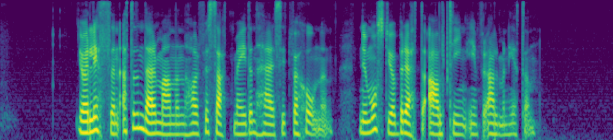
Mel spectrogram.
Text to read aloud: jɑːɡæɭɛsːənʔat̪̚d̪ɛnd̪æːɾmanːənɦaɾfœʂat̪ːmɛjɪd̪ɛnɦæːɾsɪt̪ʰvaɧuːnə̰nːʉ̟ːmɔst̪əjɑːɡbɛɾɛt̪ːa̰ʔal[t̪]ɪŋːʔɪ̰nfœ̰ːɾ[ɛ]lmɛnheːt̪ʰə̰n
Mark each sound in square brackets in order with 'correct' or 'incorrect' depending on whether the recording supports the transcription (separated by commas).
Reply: incorrect, incorrect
